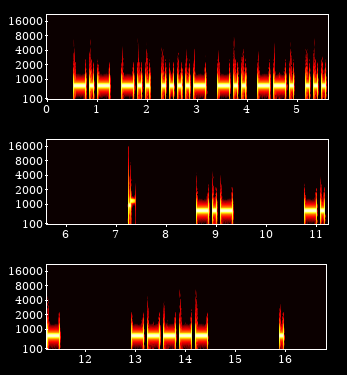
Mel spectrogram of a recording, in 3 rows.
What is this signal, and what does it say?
Morse code, heard as a keyed tone, about 15 wpm, spaced as for 9 wpm, 700 Hz. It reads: KD4DGS KK0E
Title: USA Call Signs - 6x Character Spacing - 15wpm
